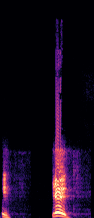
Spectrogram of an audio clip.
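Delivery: loud, high-pitched yelling. Narrating a young man walking up to a boy with his arm raised, shouting. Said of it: "he's like shouting".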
